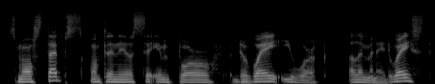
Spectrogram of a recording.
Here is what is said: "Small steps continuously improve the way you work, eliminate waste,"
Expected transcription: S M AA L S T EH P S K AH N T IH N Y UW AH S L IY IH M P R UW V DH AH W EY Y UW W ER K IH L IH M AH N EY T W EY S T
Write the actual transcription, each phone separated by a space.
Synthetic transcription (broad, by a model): S M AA L S T EH P S K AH N T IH N Y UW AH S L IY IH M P UW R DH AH W EY Y UW W ER K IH L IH M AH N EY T W EY S T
